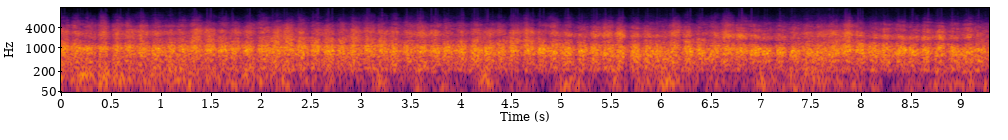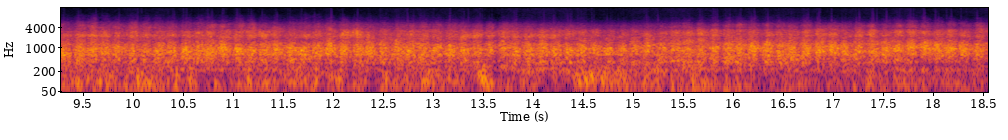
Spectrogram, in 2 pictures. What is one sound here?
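A steam locomotive chuffs rapidly as it hauls a train past.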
